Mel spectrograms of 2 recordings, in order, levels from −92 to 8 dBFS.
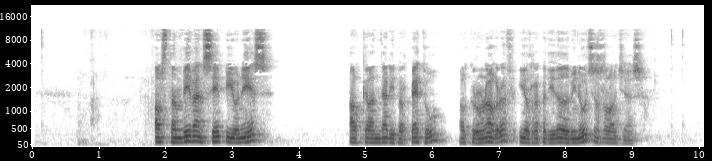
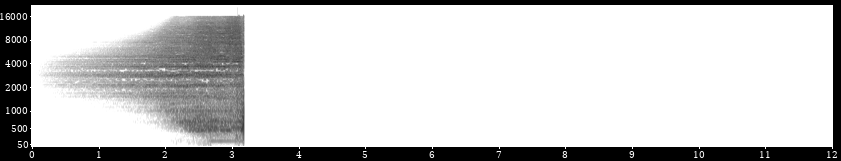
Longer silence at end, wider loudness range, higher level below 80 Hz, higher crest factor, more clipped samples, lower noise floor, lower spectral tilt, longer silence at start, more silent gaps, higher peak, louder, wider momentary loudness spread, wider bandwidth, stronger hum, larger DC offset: second, 0.9 s vs 8.8 s; about the same, 3 LU vs 3 LU; first, -60 dBFS vs -86 dBFS; about the same, 20 dB vs 24 dB; neither; first, -81 dBFS vs -65 dBFS; first, -5 dB/octave vs 3.5 dB/octave; first, 1.85 s vs 1.2 s; neither; second, -8 dBFS vs 0 dBFS; second, -25 LUFS vs -12 LUFS; second, 12 LU vs 19 LU; second, 11.5 kHz vs 16.5 kHz; neither; neither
